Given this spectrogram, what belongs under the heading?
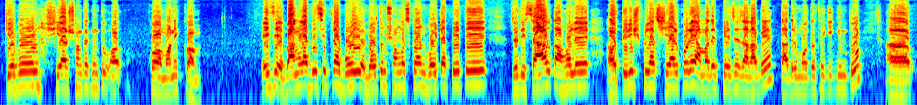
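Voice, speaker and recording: A young man teaching admission coaching leads a live exam-prep lesson, quickly quizzing his viewers and reading their answers and comments aloud. His voice is a little high for a man, and he holds a steady teaching rhythm.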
